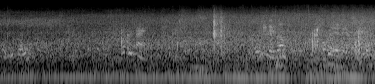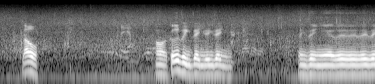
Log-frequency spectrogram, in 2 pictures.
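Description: A water wheel turns and splashes water into a pond.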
